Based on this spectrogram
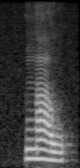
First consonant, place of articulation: velar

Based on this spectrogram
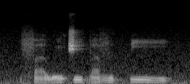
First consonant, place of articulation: labial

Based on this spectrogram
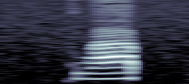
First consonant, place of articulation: velar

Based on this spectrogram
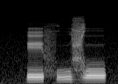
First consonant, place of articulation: labial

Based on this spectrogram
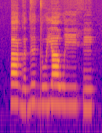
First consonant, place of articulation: velar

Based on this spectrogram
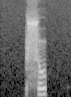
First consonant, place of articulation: alveolar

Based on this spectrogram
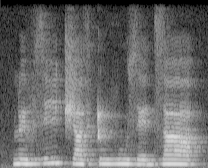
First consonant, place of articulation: retroflex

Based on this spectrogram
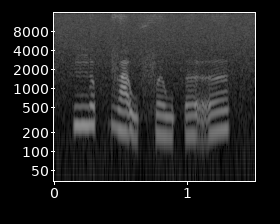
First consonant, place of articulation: velar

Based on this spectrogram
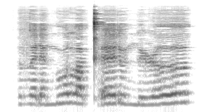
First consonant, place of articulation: labial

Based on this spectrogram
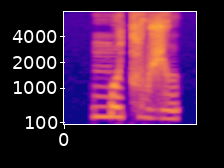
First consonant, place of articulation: labial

